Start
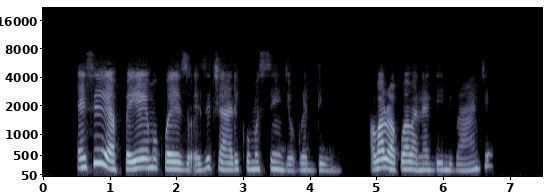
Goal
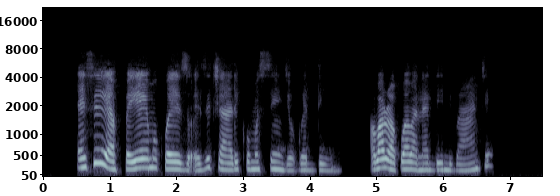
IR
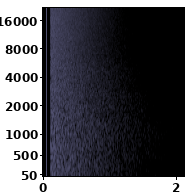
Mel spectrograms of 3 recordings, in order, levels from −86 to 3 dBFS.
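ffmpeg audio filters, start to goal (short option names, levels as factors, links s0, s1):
-filter_complex "[0:a]asettb=1/sr,asplit=3[s0][s1][s2];[s0]atrim=end=4.234[s3];[s1]atrim=start=4.23:end=5.17,asetpts=PTS-STARTPTS,afade=t=in:d=0.004:c=qsin,afade=t=out:st=0.936:d=0.004:c=qsin,highshelf=f=2400:t=q:w=1.5:g=-7.5[s4];[s2]atrim=start=5.166[s5];[s3][s4]acrossfade=d=0.004:c1=hsin:c2=qsin[s6];[s6][s5]acrossfade=d=0.004:c1=qsin:c2=hsin,volume=0.841"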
